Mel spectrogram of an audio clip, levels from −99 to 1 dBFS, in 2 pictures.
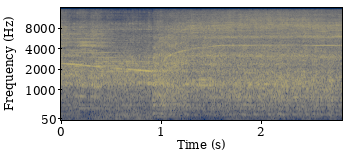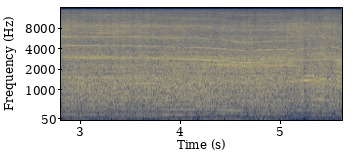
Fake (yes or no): no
